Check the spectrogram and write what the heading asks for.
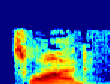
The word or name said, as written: swad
